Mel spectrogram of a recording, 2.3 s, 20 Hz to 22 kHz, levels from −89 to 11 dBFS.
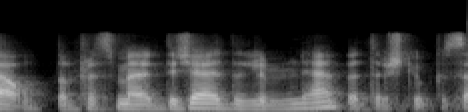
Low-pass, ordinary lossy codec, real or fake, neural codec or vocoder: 7.2 kHz; AAC, 64 kbps; fake; codec, 16 kHz, 0.7 kbps, FocalCodec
